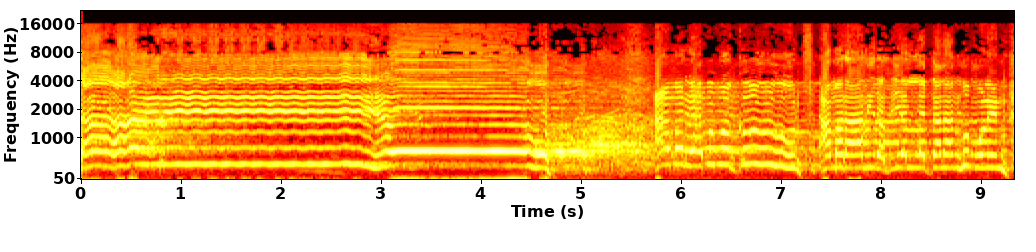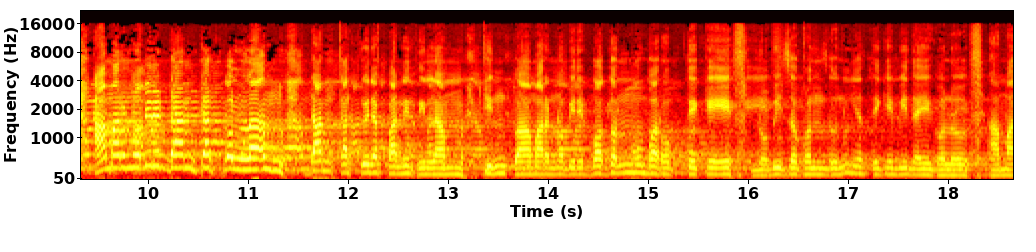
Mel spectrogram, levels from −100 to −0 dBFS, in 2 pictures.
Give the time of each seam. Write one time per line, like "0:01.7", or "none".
none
